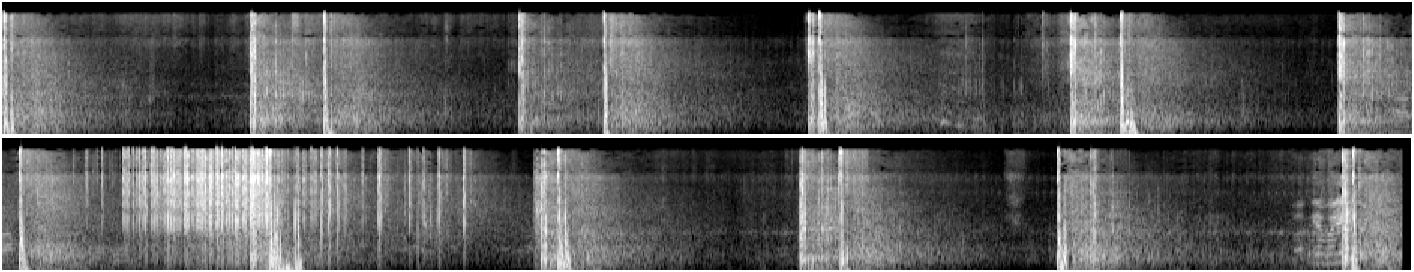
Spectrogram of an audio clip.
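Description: Fireworks going off: a string of sharp bangs, one every second or two, each trailing off in an echo, with a longer hissing swell about ten seconds in.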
